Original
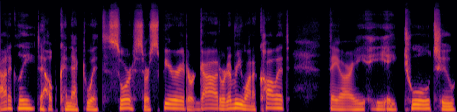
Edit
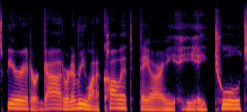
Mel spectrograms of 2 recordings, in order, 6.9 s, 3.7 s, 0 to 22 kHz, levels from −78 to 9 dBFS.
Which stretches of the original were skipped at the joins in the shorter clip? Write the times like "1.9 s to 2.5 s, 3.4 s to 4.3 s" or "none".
4.3 s to 4.8 s

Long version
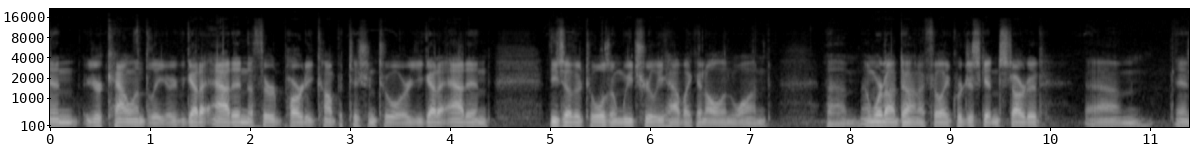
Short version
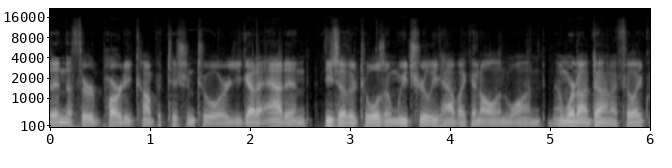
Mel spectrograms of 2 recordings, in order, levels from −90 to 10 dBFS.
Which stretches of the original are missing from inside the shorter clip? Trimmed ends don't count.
4.4 s to 4.9 s, 7.2 s to 8.0 s

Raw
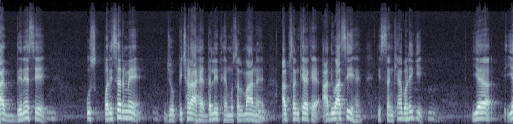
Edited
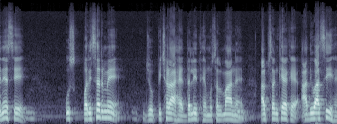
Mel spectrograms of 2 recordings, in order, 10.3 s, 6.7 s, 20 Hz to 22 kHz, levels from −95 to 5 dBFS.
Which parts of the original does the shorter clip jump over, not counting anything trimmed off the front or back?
none

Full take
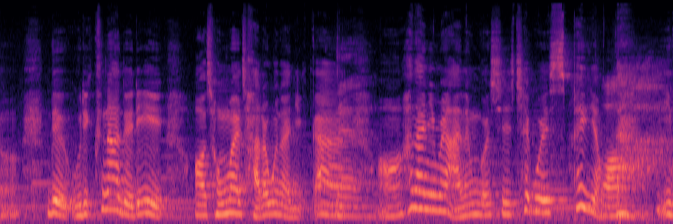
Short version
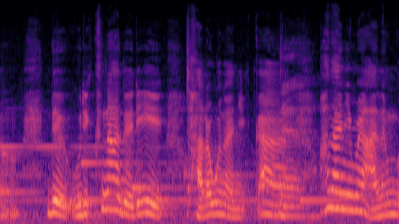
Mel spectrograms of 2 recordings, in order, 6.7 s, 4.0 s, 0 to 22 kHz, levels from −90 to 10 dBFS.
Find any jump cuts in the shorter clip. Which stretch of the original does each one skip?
1.9 s to 2.4 s, 3.8 s to 4.0 s

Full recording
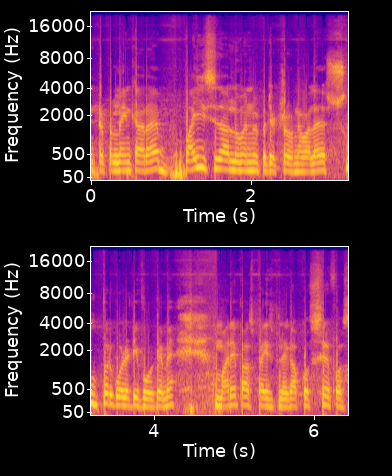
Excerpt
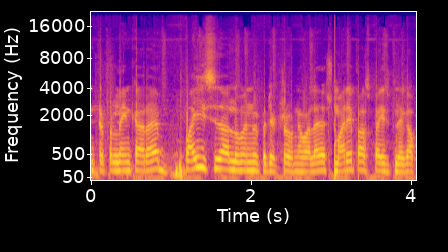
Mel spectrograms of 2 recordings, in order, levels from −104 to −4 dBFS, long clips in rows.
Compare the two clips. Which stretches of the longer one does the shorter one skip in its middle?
3.1 s to 4.8 s

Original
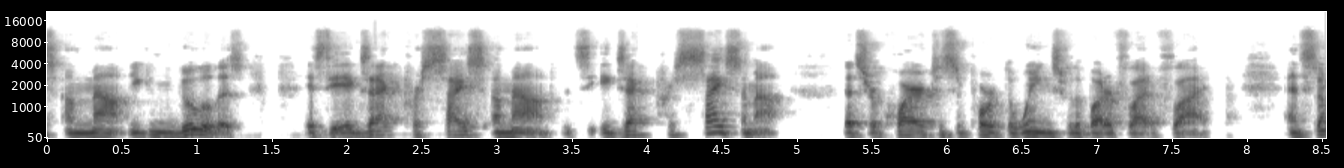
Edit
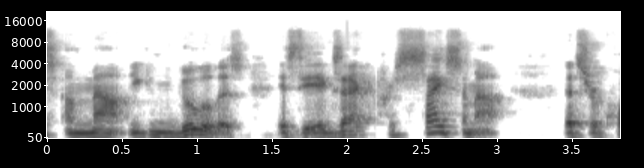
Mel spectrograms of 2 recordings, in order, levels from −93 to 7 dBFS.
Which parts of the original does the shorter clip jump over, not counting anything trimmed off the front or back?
1.4 s to 1.6 s, 2.5 s to 4.1 s

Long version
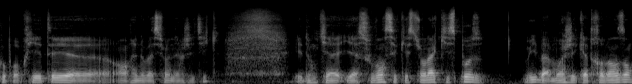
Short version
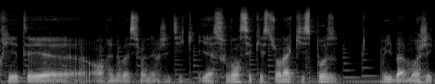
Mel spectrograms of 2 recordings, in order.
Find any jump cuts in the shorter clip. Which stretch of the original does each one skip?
2.2 s to 3.4 s

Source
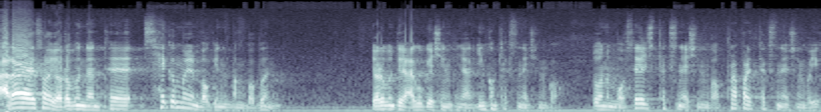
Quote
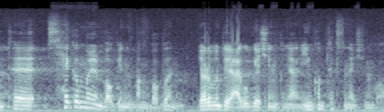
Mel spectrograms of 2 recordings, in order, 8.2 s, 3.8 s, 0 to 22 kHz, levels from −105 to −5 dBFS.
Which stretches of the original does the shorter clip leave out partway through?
2.8 s to 3.6 s

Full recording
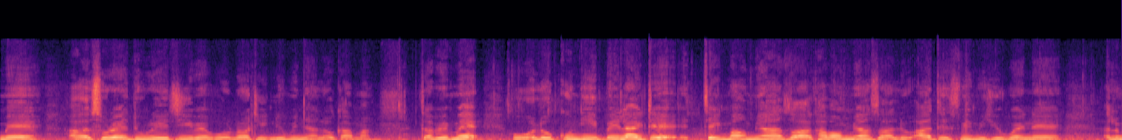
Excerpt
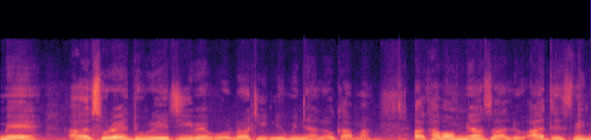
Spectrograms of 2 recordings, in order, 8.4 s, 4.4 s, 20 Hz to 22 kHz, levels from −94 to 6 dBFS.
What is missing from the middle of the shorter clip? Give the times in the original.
3.1 s to 6.0 s

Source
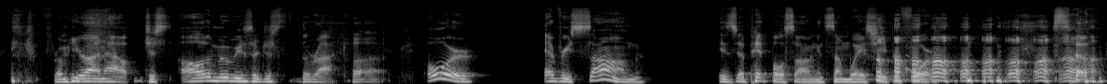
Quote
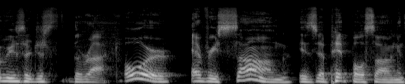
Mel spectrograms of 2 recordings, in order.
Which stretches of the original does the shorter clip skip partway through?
3.4 s to 4.1 s, 4.8 s to 5.3 s, 6.4 s to 7.1 s

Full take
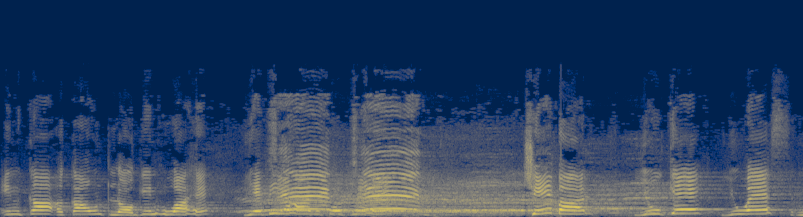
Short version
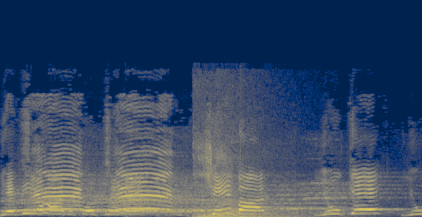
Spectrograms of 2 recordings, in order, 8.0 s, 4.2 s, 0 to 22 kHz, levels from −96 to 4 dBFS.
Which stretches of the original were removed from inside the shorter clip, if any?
4.4 s to 5.1 s

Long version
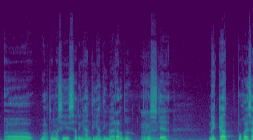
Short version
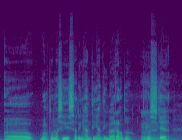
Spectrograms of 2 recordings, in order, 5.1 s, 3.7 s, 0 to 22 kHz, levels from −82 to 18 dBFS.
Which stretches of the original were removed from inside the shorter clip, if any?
none

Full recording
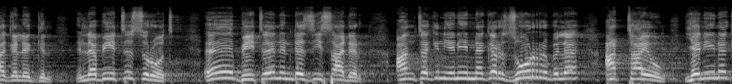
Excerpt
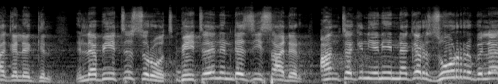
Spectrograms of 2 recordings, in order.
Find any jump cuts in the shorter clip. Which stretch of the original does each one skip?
1.8 s to 2.4 s, 3.7 s to 3.8 s

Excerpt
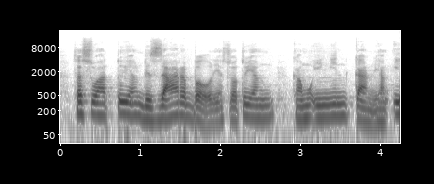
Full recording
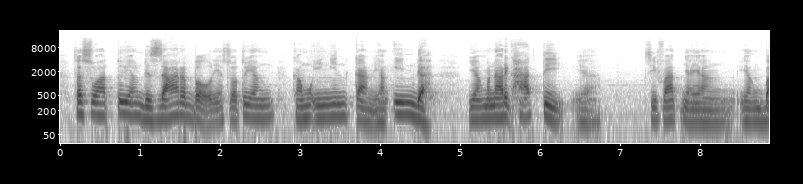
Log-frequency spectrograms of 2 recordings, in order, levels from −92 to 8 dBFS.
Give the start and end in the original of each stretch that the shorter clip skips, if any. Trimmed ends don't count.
none

